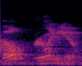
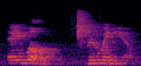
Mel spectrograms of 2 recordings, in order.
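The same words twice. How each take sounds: First: Said in the usual way. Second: Slow, heavy stress on "will" in "They will ruin you". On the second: Shown as a demonstration. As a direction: lean hard on "will", slowly and darkly.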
